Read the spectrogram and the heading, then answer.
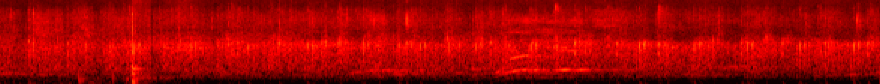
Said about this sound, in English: Oh, can we clap our hands on the Lord?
